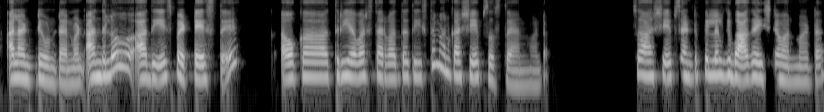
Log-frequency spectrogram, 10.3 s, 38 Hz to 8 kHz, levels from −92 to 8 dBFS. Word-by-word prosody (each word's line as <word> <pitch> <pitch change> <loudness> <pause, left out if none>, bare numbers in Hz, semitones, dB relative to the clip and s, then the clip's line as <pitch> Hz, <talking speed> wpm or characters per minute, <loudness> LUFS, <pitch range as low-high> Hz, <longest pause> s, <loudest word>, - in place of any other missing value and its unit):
అలాంటివి 190 -2 +2
ఉంటాయనమాట. 155 0 -3
అందులో 215 +8 +3 0.3
అది 190 -1 0
ఏసి 210 +2 -4
పెట్టేస్తే 185 - +2 0.8
ఒక 200 +2 -8 0.4
3 215 0 -1
అవర్స్ 205 +1 -2
తర్వాత 190 -1 -3 0.2
తీస్తే 205 - -7
మనకి 245 -8 -1
ఆ - - -8
షేప్స్ 205 0 -3
వస్తాయనమాట. 140 -3 -10 1.1
సో, - - -4
ఆ - - +2
షేప్స్ 205 0 -3
అంటే 210 +2 -5
పిల్లలకి 225 -1 0
బాగా 185 +4 +5
ఇష్టం 195 0 -4
అనమాట. 165 -1 -10
195 Hz, 135 wpm, -23 LUFS, 170-210 Hz, 1.1 s, బాగా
